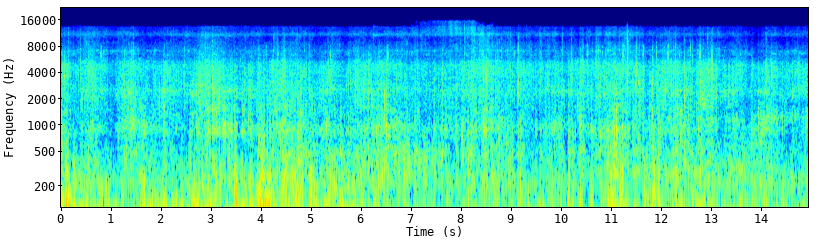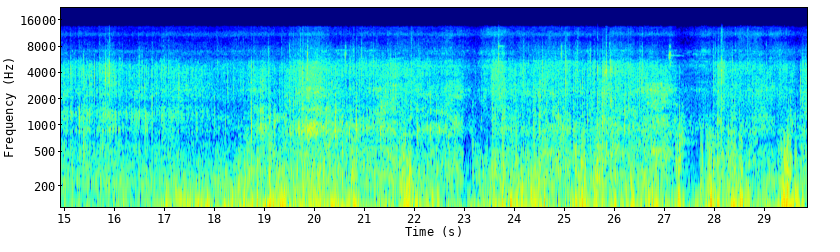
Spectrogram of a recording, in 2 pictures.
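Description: Mountain bike descending a dirt trail: tyres running over the ground and the bike rattling and knocking over bumps, with wind buffeting the microphone.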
